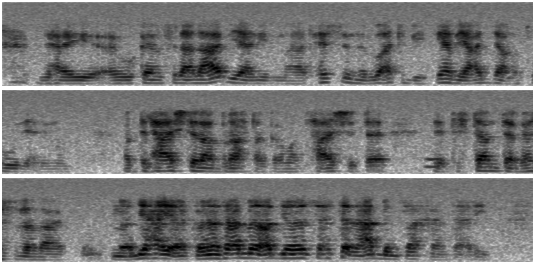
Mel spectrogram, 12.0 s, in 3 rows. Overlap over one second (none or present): none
